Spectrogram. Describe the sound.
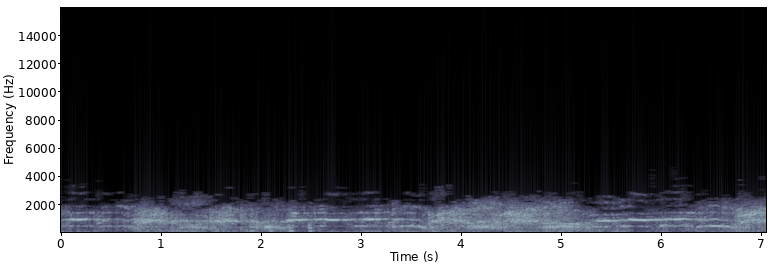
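Crowd chanting a slogan at a rally, a loud mass of voices shouting together in repeated swelling waves, with chatter and bellowing woven through.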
